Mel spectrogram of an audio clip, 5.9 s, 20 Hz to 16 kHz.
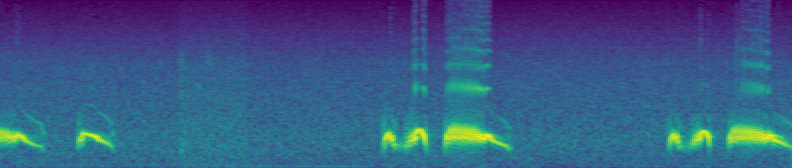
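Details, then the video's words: Spotted dove, a lively champion-quality decoy bird with a crisp "kuk 1" voice, giving short downslurred coos, then two phrases of a quick double note running into a long, rich, falling coo. Background is quiet. "Suara Burung Tekukur Gacor KUK 1 Mersik Jagonya"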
